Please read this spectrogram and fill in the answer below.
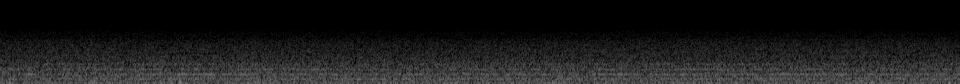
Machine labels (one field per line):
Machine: fan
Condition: normal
